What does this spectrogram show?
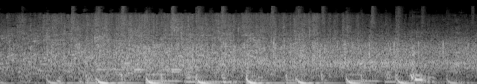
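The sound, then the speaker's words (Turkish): Steady, dense crowd applause fills the whole clip at a loud, even level, with rhythmic low thumps pulsing underneath about twice a second. No one speaks. “Hakkını vermek gerekir bazı haberleri başlıklar okutur diye hep söylüyorum ve editörlere alkış gönderiyorum ya.”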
